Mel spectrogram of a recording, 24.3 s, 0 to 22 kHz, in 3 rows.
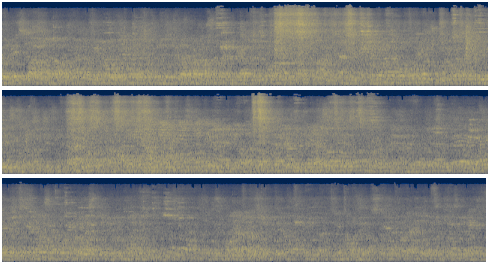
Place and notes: Smíchovské nádraží restaurace Oáza Praha, Česká republika - Ambience during the lunch
Prague-Prague, Czech Republic, 14 November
